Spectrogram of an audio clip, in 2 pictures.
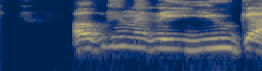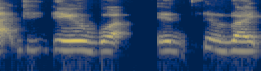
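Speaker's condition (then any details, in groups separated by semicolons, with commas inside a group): Cerebral palsy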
